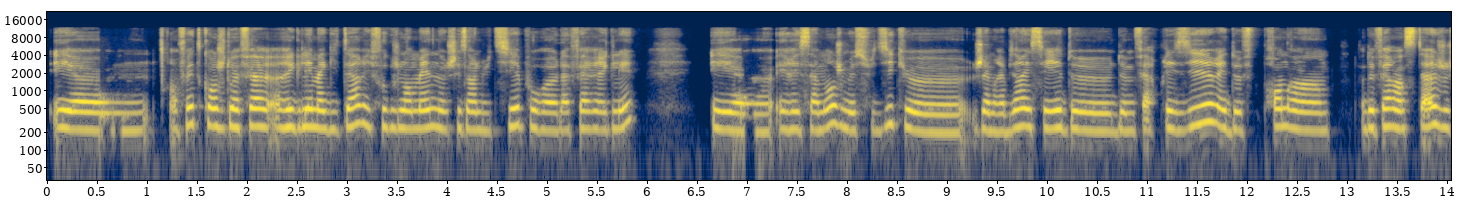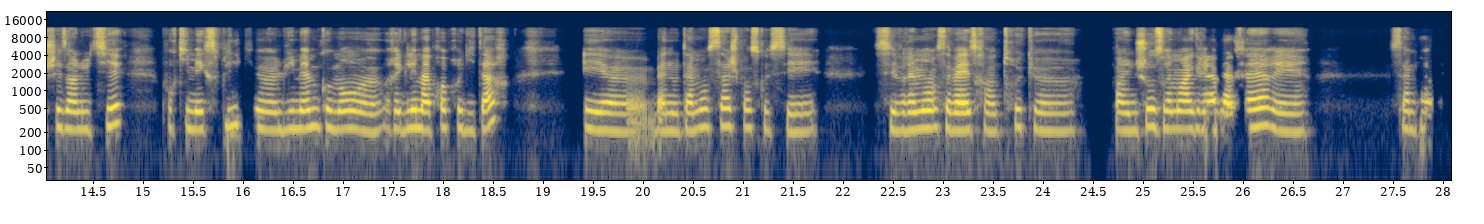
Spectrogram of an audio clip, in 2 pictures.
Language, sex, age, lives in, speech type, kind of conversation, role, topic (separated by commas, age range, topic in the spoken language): French, female, 20-24, France, conversation, unstructured, none, Comment trouves-tu du plaisir dans les petites choses ?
